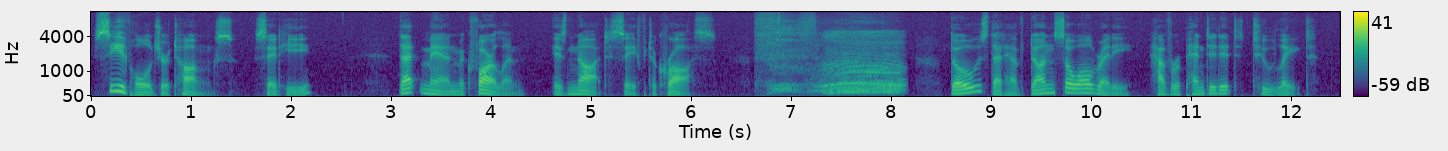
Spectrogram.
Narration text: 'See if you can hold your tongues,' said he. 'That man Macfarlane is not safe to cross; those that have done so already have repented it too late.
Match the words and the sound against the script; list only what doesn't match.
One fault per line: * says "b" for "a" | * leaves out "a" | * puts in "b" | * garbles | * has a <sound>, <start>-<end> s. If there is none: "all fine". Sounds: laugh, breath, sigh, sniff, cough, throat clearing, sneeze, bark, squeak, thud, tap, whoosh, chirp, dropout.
* leaves out "you can"
* has a breath, 6.6-8.2 s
